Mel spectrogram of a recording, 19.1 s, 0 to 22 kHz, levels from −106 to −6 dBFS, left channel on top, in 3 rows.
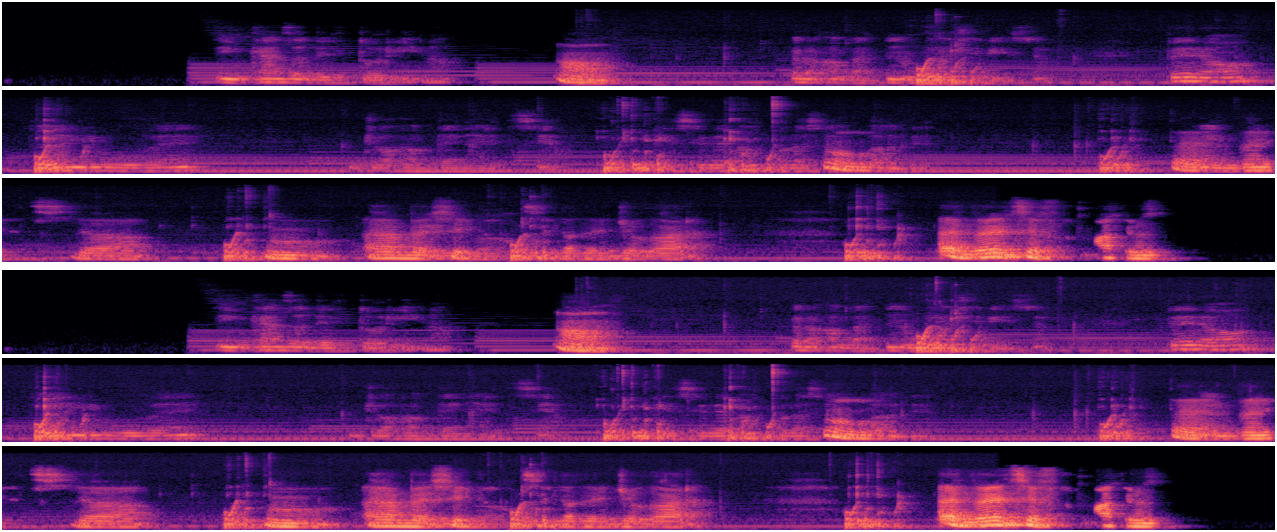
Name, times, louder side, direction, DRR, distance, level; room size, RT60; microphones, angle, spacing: sound 1, 0.9-14.7 14.9-16.1, left 1 dB, 5° right, 2.0 m, -58 dB
voice 1, 1.0-2.2 3.9-5.6 5.8-7.4 8.1-9.2 9.6-11.0 12.3-12.8 14.8-15.4 17.6-18.0 18.4-18.5, left 1 dB, 20° left, 2.0 m, -44 dB
voice 2, 2.8-3.1 10.5-10.9 12.2-12.7 13.1-13.5 14.0-15.1 15.4-16.3 17.4-18.5, right 3 dB, 50° right, 0.5 m, -31 dB
sound 2, 2.9-17.7, right 1 dB, 20° right, 0.9 m, -43 dB
6.7 x 4.1 x 3.5 m
head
